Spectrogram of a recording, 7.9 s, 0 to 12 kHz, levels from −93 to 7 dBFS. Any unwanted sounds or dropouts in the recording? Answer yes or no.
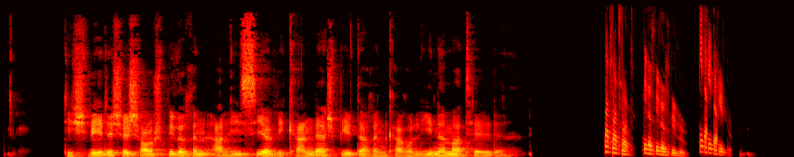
yes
